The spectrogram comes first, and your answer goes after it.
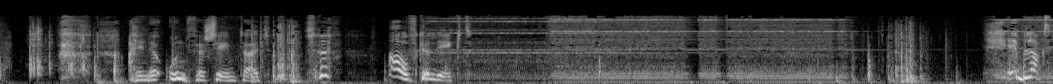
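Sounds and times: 
speech: 1.4s - 4.8s, 10.0s - 10.5s
doorbell ringing at a front door: 4.2s - 10.5s.

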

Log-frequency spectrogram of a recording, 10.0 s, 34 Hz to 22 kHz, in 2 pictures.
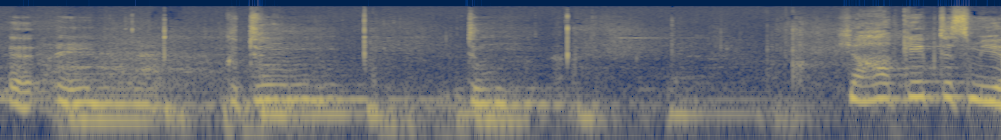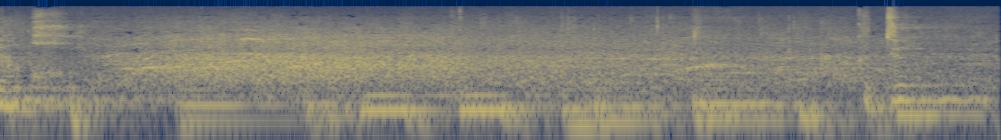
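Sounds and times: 
laughter: 0.0s - 1.1s, 5.4s - 9.9s
speech: 0.0s - 2.8s, 4.2s - 5.5s
sustained singing voice: 0.0s - 3.1s, 6.8s - 9.9s
audience snapping fingers in a steady beat: 0.6s - 2.2s, 2.8s - 4.2s, 6.2s - 9.6s.

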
